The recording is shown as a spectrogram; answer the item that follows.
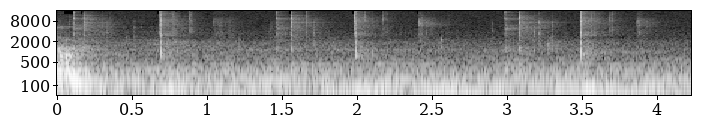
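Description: Computer keyboard shortcuts and mouse clicks: faint, sharp key taps and clicks, roughly two a second, as keys are pressed in quick pairs between clicks.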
